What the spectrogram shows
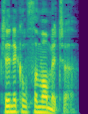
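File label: "clinical thermometer", British English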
